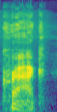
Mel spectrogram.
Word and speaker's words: craic: Uh, Crack in the World is a story that is um, well, it's spelled C R A I C, like the Irish word crack.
